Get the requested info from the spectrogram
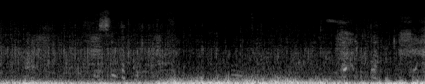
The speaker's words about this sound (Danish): Så der kan man altså høre, at kærlighedsfaktoren kan være, og så nu er der lige en hest og tisser i baggrunden. Skal vi lige høre det? Real life.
